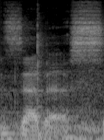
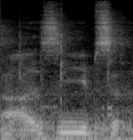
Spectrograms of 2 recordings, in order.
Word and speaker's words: Zebes: can also scan at the planet zebus zebes traditional pronunciation for that the rest of these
